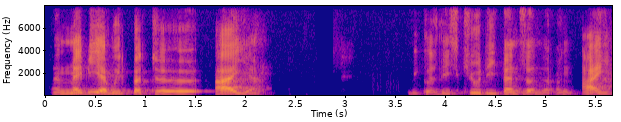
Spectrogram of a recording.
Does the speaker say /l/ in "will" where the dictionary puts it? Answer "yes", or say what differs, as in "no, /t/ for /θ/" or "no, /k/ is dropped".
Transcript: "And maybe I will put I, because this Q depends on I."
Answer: yes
